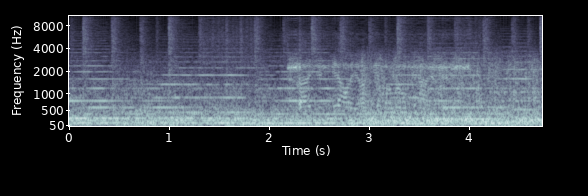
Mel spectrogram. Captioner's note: muffled radio speech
